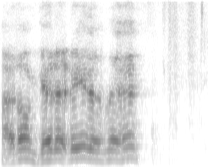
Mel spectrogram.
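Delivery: high, loud, tearful speech through crying. Voicing a character who answers Terry's complaint, crying while talking. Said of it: "now he's crying".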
